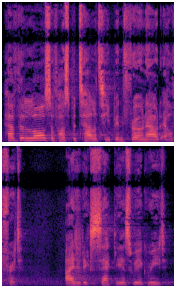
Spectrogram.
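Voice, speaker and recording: A woman's voice: lowish voice, normal speed, slight background noise, close to an everyday voice. A woman playing a blunt, defiant Viking warrior in a video game, speaking in a terse, stern, challenging manner. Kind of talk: video game dramatic acting. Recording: hall reverb, music behind.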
